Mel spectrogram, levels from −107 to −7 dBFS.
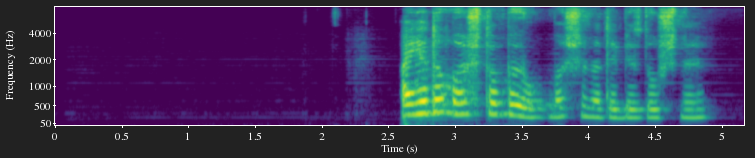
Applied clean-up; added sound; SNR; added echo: neural mask model DeepFilterNet 3.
